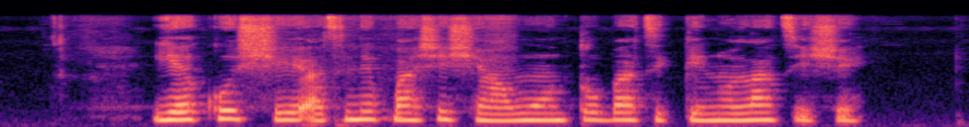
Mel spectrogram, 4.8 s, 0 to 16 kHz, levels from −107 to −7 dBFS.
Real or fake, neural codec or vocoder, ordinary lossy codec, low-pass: real; none; none; 9.9 kHz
